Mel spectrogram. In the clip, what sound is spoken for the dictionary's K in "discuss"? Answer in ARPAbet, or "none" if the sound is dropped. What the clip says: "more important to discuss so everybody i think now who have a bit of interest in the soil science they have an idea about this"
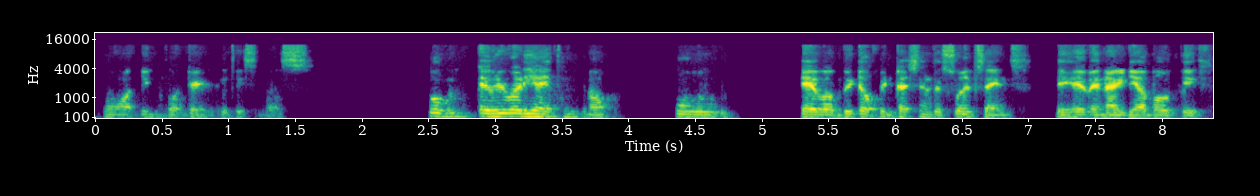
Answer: none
